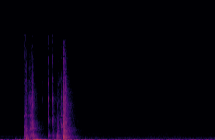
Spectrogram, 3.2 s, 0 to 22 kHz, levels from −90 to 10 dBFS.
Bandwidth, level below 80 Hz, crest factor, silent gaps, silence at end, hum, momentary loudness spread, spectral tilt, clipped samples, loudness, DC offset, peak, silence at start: 16 kHz; -52 dBFS; 22 dB; none; 0 s; none; 13 LU; -3.5 dB/octave; under 0.1%; -49 LUFS; under 0.1%; -28 dBFS; 0 s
